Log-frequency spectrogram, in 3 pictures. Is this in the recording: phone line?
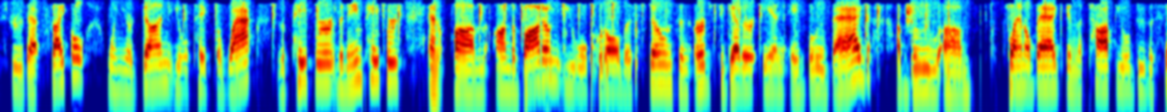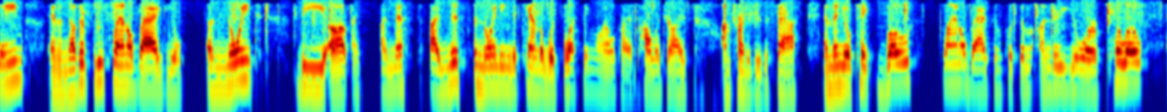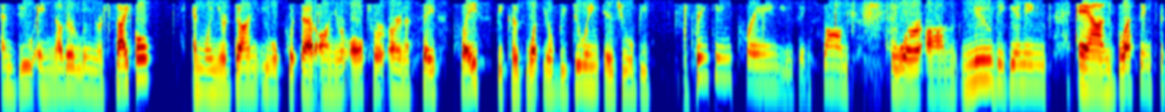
yes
